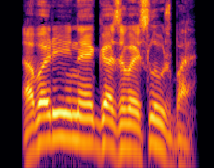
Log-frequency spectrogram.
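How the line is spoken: Plain. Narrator (Russian): ответил Герасимов

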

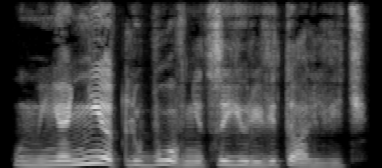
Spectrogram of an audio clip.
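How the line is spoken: Hiss. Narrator (Russian): Прошипел мудак

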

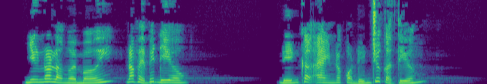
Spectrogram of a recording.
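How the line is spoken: Snapping. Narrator (Vietnamese): Vĩnh gắt

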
